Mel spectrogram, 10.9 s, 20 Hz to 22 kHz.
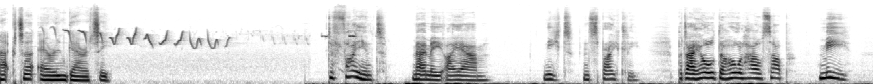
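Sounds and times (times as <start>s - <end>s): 
speech: 0.0s - 1.6s, 4.1s - 6.2s, 6.8s - 10.7s
bird singing slurred looping whistled notes: 0.6s - 4.5s.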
